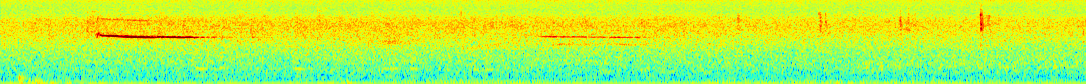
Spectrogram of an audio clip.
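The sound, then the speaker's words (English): A wild bird gives one clear, high whistled call, followed by a few faint, thin chirps over a steady background hiss. No one speaks. “These are all wild birds.”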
